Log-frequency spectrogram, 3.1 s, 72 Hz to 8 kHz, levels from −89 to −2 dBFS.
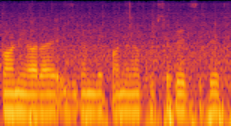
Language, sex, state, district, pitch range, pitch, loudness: Hindi, male, Uttar Pradesh, Shamli, 115-120 Hz, 120 Hz, -19 LUFS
